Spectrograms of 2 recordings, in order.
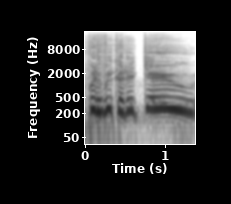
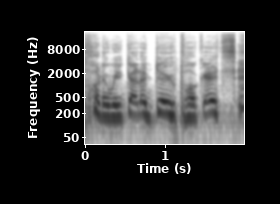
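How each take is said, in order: First: Very high, very loud panicked wail; frantic cry. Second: High, loud character voice in distress; panicked cry. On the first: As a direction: cry out in rising desperation. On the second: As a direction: wail it to your friend for help. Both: Acted. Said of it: "Petey cried".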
